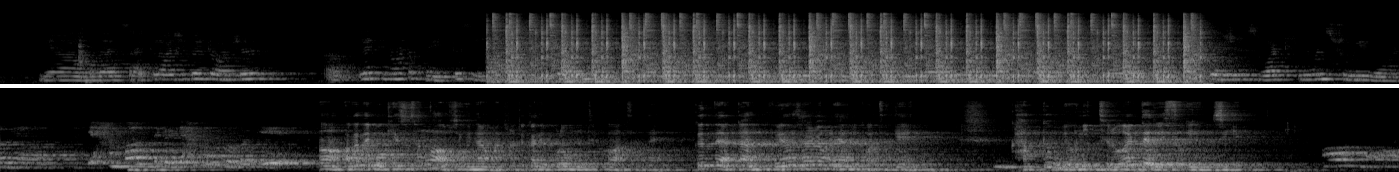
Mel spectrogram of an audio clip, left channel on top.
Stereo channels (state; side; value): different; both; correlation -0.01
